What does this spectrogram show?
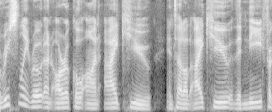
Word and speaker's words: iQIYI: appreciate, and that's specifically, how do you appropriately pronounce the name of this company? Well, I'll call it the iQIYI, but for the convenience of us in this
